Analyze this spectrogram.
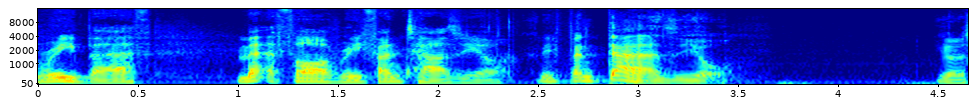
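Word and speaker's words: ReFantazio: tree Final Fantasy 7 rebirth metaphor ref fantasio re fantasio you got to say it like that fantasio re fantasio um we're not going to get into the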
